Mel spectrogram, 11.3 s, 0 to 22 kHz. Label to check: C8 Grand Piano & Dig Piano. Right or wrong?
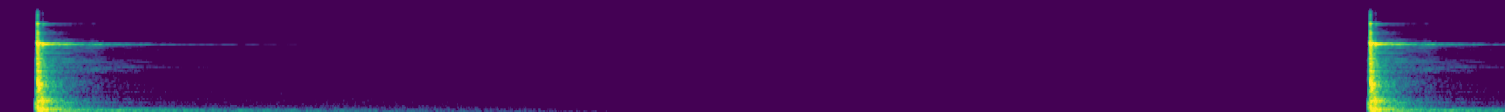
Right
